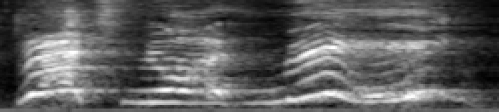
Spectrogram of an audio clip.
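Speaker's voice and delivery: loud growl with drawn-out "me". Reading a children's story where Lion sees Sarah's drawing of him; Lion growling. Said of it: "he growled".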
